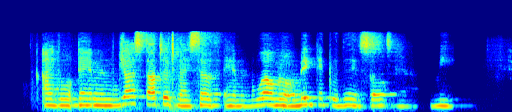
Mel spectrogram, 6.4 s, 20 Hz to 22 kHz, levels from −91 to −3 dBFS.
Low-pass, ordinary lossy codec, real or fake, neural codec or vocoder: none; none; fake; codec, 16 kHz, 0.5 kbps, X-Codec, HuBERT features, trained on general audio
